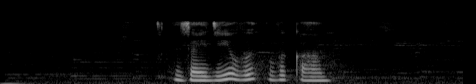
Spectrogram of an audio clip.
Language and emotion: Russian, neutral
